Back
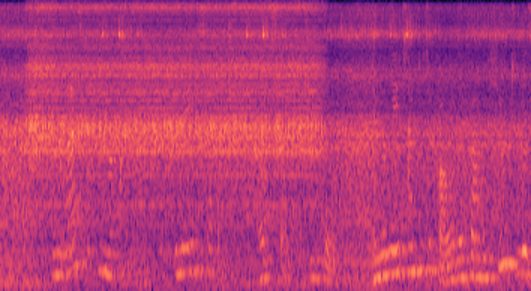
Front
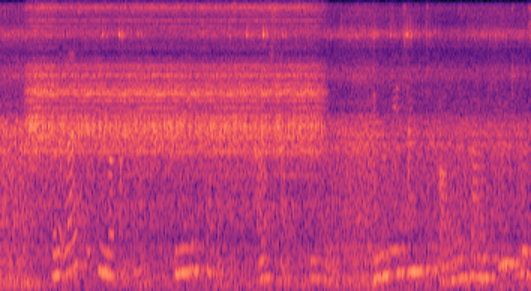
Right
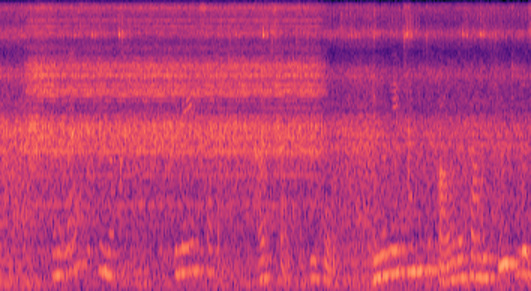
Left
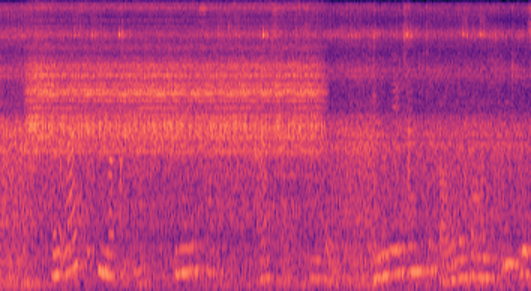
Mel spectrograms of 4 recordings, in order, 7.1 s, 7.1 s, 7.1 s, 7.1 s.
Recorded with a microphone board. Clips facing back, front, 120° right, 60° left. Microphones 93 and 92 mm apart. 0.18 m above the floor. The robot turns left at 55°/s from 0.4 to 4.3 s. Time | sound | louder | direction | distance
0.7 | a woman speaking | front 1 dB, left 2 dB | 100° left | 1.5 m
